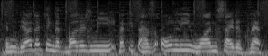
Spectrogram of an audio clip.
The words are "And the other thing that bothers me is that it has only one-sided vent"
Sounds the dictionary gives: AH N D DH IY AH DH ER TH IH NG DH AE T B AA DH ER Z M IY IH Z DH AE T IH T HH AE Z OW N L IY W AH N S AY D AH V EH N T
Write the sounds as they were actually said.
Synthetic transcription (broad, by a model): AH N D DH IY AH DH ER T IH NG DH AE T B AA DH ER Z M IY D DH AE T IH T HH AE Z OW N L IY W AH N S AY D AH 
